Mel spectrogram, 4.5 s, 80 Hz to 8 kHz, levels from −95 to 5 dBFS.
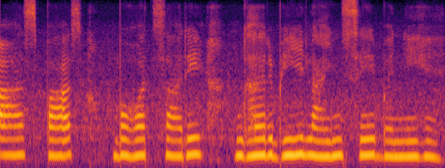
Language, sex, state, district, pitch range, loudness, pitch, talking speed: Hindi, female, Uttar Pradesh, Lucknow, 230-245 Hz, -15 LUFS, 240 Hz, 135 wpm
